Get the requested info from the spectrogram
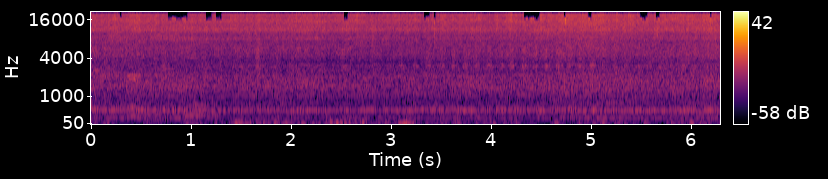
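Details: Honey bees returning to their hive box after the queen did not arrive, producing a constant droning hum with low rumbling bumps and light background hiss.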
